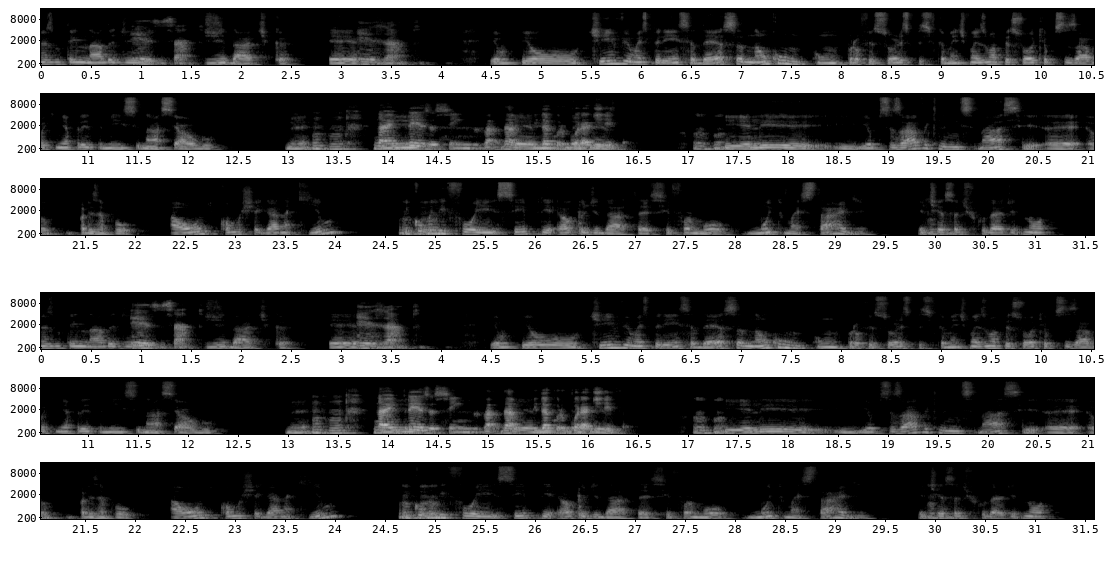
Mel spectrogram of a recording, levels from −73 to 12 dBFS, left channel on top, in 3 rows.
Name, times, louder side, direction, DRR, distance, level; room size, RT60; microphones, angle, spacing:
voice 1, 0.0-1.2 1.6-2.5 2.9-3.3 3.6-3.7 4.5-12.3 13.0-13.3 13.9-14.4 15.3-16.3 17.4-22.0 22.4-24.1 24.7-29.4 29.8-31.1, left 2 dB, 35° left, 0.4 m, -29 dB
voice 2, 0.9-1.5 3.2-3.6 13.2-16.3 17.1-17.4 21.1-21.2 24.6-25.1 29.9-30.3, right 3 dB, 40° right, 0.5 m, -28 dB
2.7 x 2.2 x 3.2 m
head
